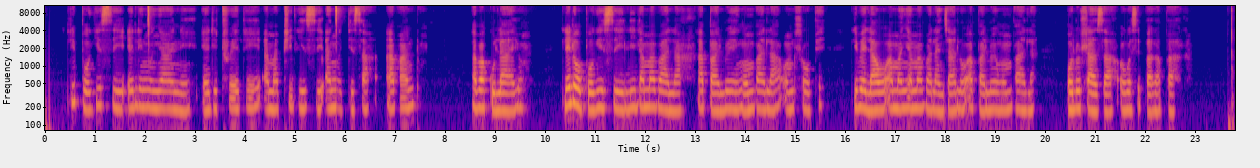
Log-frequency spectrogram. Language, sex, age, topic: North Ndebele, female, 25-35, health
